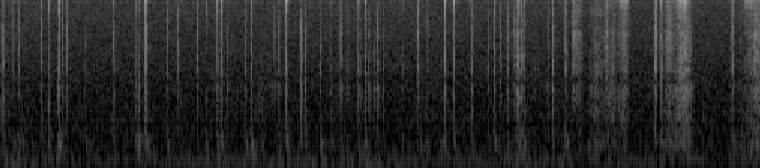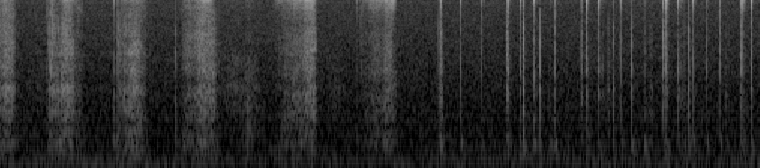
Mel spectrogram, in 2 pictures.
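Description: Long nails of both hands scratch the spine and page edges of a large hardcover book with a paper dust jacket, lying flat with its spine facing out. The result is quiet, bright, papery scratching and quick ticking taps, with longer swelling scrapes through the middle of the clip.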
